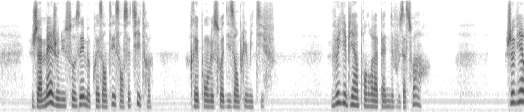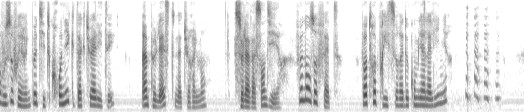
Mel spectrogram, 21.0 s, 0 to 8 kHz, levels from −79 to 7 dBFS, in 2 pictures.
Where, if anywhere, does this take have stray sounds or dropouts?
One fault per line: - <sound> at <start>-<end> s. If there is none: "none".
- laugh at 19.8-20.5 s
